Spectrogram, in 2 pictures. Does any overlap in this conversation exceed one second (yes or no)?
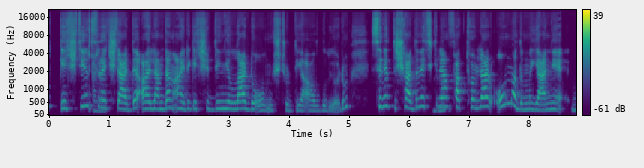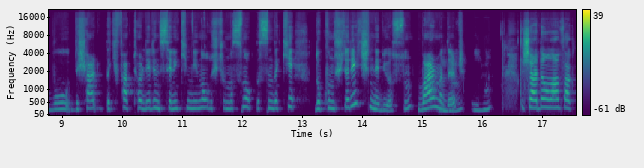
no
